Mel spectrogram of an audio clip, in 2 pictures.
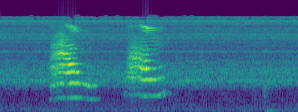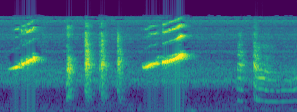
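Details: Parrot imitating a cat, a chicken and human whistles: two drawn-out meow-like wails, then rising whistles mixed with quick clucking bursts and a final short mew.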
